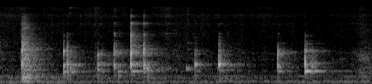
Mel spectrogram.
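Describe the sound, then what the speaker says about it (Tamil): A spoon scrapes and clinks against a pan while cooked ragi flour and sprouted green gram are stirred with onions, a series of irregular, close metallic taps and scrapes over a faint background hum. "சேர்த்துட்டு நல்லா ஒரு 2 பரட்டி விட்டுக்கணும்."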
